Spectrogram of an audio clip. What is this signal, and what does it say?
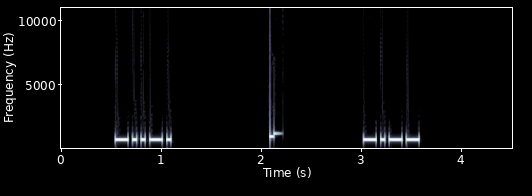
Morse code, heard as a keyed tone, about 27 wpm, 700 Hz. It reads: / Y
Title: Single Character (Letter:Number:Punctuation:Prosign) Alt 28wpm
